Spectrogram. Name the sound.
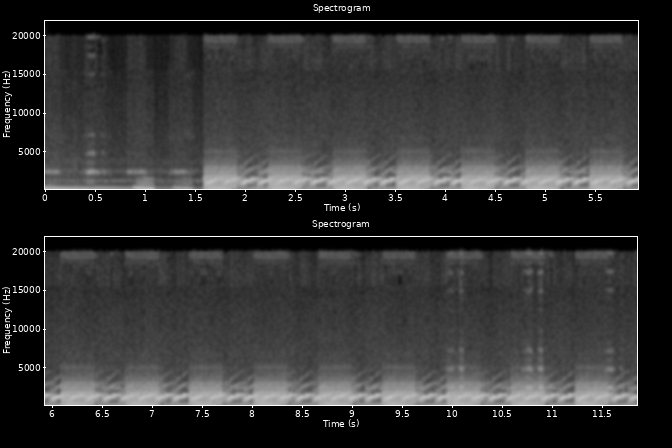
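alarm from video game Full Throttle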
